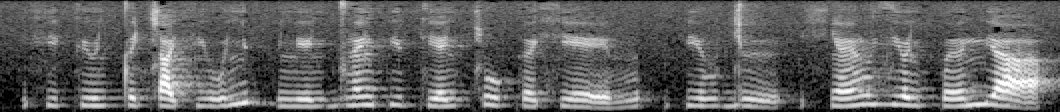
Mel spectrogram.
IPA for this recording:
fʲ ɛ kʲ u lʲ t ɘ c a fʲ u lʲ | lʲ ɘ lʲ d͡z ɛ̃ lʲ pʲ u kʲ ɛ lʲ c u k ɘ xʲ e v | pʲ ɘ v ɟ ɨ | ç ɛ̃ v zʲ ɔ lʲ p ɘ mʲ a

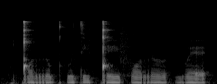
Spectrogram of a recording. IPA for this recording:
ŋ͡ǃ ɔ r o kʷʰ i t i ǃ e f ɔ r ɤ | ɡʷ ɛ

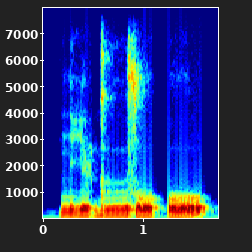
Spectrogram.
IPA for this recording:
n iː ɭ ɡ ɯː z oː k͡p o

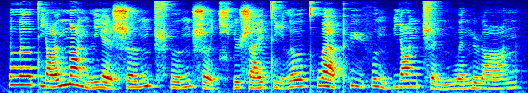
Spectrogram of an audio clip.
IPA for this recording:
l ɤ˥ t̪ j ɑ˧˥ ʊ̯ n̪ ɑ˥˩ ŋ l j ɛ˨˩ ʂ ɤ˧˥ ŋ ʈ͡ʂʰ ʊ˧˥ ŋ ʂ ɤ˨˩ t͡ɕʰ y˦ ʂ a˧˥ ɪ̯ t̪ i˨˩ l o˥ ʊ̯ kʰ w ä˥˧ pʰ y˥˧ f ʊ˥˩ ŋ p j ɑ˥ ŋ ʈ͡ʂ ə˨˩ n n̪ w ə˧˥ n ɻ ɑ˧˥ ŋ

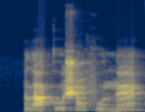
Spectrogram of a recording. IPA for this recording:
l a˨ k o˨˦ ʃ ɔ̃˧ f o˨ n ɛ̃˨˦

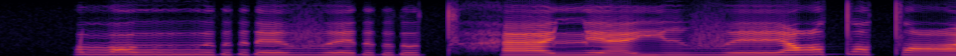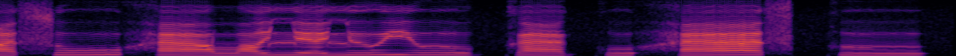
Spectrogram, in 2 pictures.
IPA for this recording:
lˠ ɯː r e v e r u t h æ lʲ æ j i v eː dˤ ɯ tˤ æː s uː h æː lˠ i lʲ æ lʲ u j ɯː ʊ̯ k æː k u h æː s k ɯ

